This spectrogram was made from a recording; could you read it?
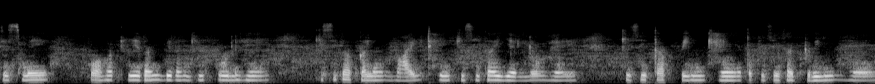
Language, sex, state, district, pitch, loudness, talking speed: Hindi, female, Chandigarh, Chandigarh, 195 Hz, -18 LUFS, 165 wpm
